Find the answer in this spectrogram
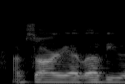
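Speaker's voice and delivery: ordinary delivery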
